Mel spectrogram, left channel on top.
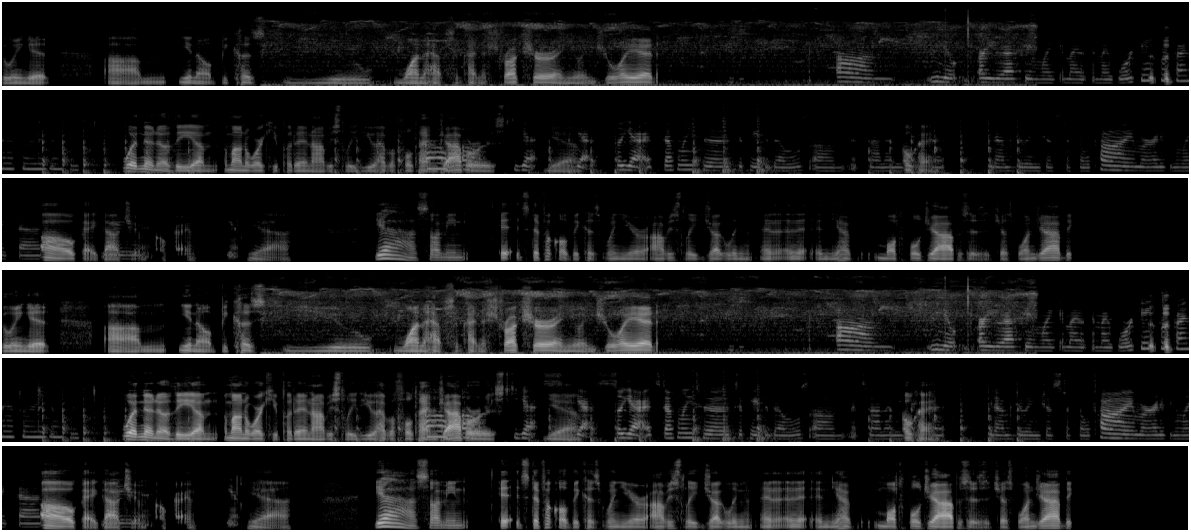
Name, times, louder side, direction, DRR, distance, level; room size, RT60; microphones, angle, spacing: voice 1, 0.0-6.6 11.6-11.7 13.1-16.9 17.3-17.7 20.9-21.2 24.1-25.1 25.5-25.7 26.2-26.6 26.9-28.4 28.7-34.4, right 6 dB, 65° right, 0.5 m, -34 dB
sound 1, 2.6-10.4, right 6 dB, 25° right, 1.2 m, -45 dB
voice 2, 8.3-8.9 9.2-12.7 16.1-16.7 17.0-21.3 21.7-24.1 24.7-25.2 26.0-26.1, right 4 dB, 90° right, 2.2 m, -45 dB
Knock, 12.3-14.0 15.2-16.5 17.1-20.0 20.5-22.3, equal, 5° right, 2.7 m, -53 dB
head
